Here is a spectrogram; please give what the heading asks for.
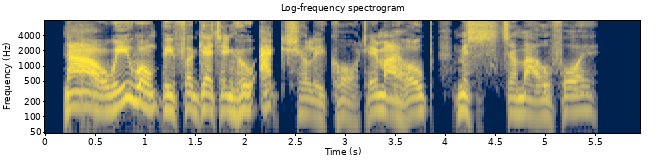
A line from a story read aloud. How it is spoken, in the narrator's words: said Greyback menacingly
